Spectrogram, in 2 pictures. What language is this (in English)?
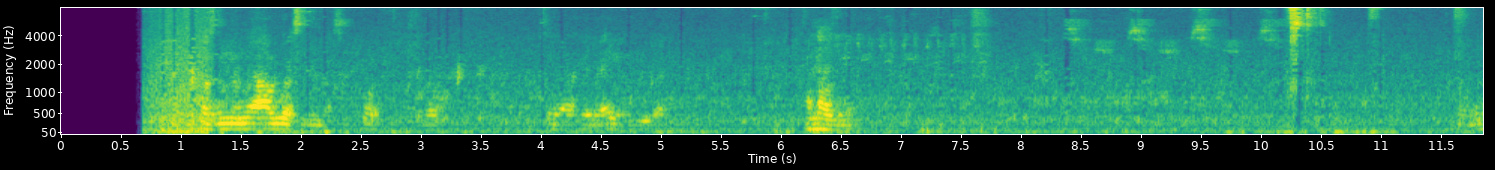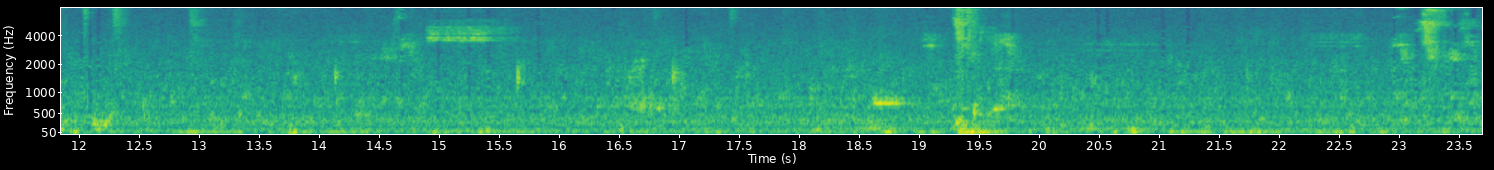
Arabic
